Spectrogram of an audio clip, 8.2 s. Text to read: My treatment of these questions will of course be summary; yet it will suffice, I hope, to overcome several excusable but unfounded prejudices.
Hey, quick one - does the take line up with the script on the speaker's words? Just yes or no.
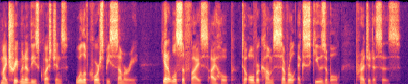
no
